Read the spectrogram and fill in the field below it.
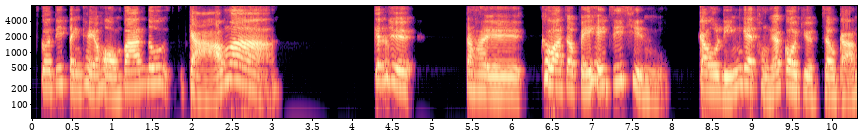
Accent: Hong Kong; 係減，但係唔係我哋香港人減咗啫

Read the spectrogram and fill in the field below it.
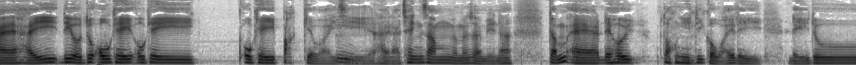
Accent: Hong Kong; 我哋香港人往往都系咁样噶嘛，即系时间控制都唔好嘛

